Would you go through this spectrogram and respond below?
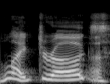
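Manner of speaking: voice going way up like a cartoon dog. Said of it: "he sounded like Scooby-Doo".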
